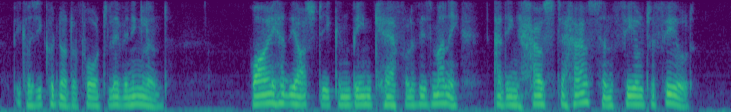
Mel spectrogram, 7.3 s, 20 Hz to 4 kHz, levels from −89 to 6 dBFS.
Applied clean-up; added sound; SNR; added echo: none; none; none; none.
